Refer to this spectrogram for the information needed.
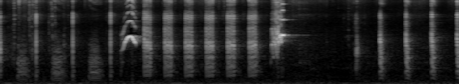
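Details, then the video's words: Loud, full-repertoire song of a Javan myna meant to provoke other mynas: short scratchy clicks, a sharp rising whistled note, then a steady series of harsh rasping chacks, fading to scattered sharp ticks. "suara KERAS jalak kebo gacor full isian bikin semua burung jalak emosi gacor"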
